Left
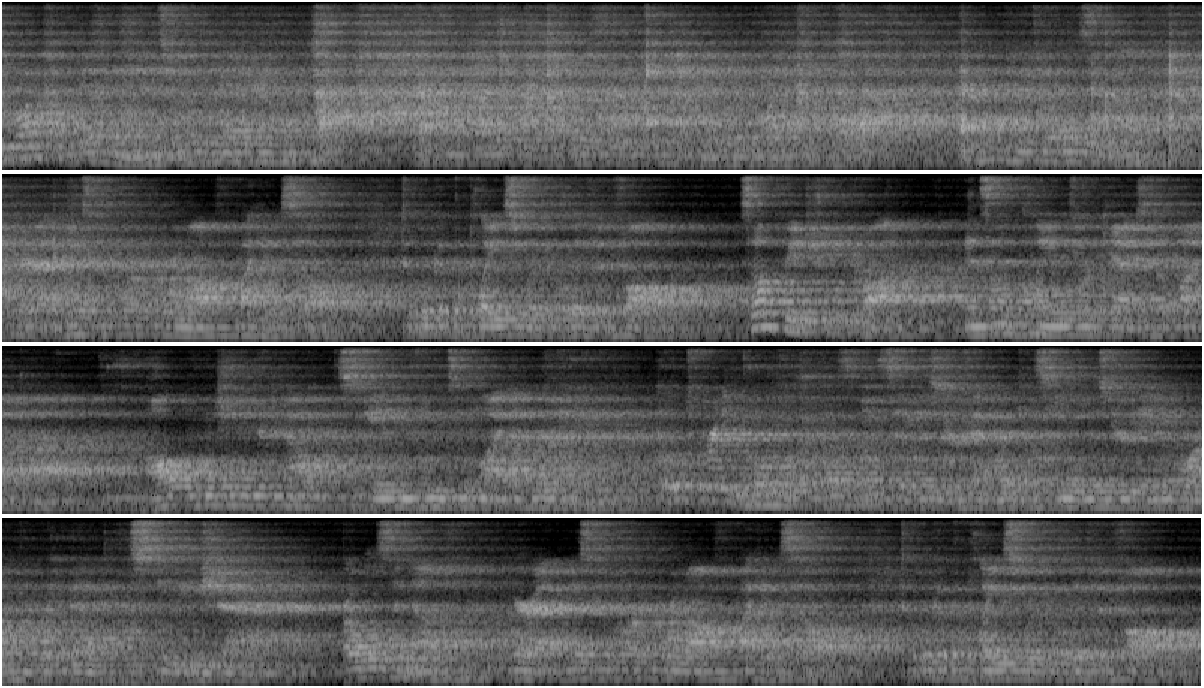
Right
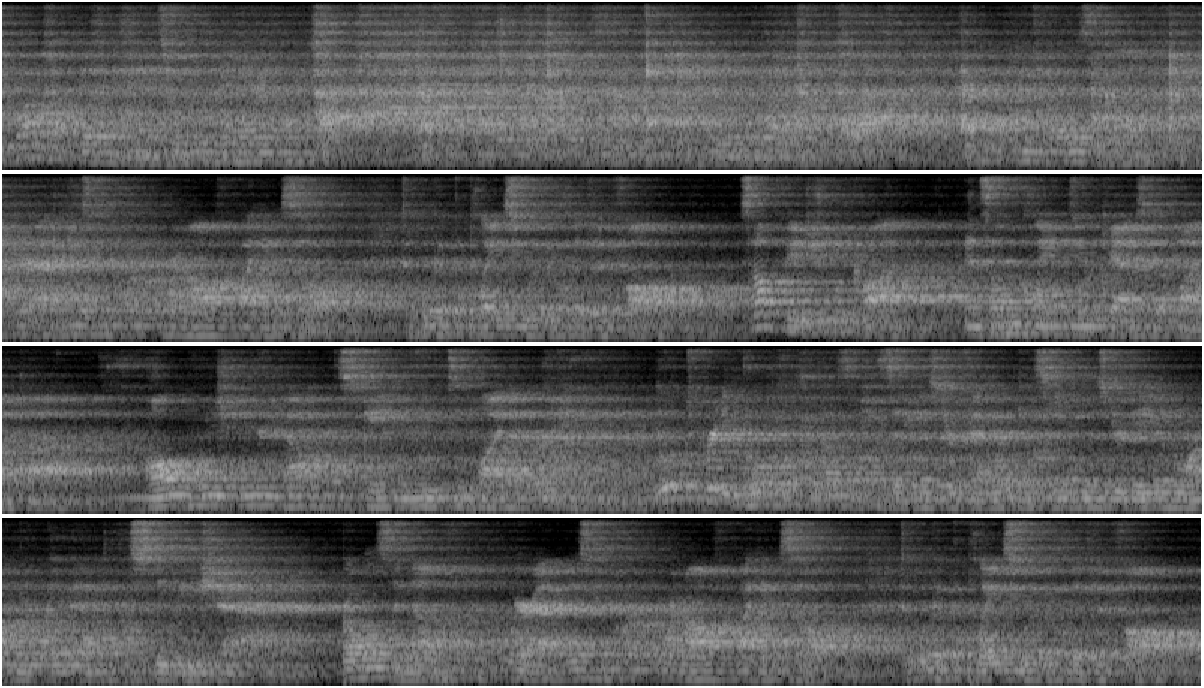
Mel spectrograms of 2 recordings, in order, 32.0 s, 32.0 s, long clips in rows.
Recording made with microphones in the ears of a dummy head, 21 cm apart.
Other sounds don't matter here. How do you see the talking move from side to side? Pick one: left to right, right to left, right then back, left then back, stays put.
left to right.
